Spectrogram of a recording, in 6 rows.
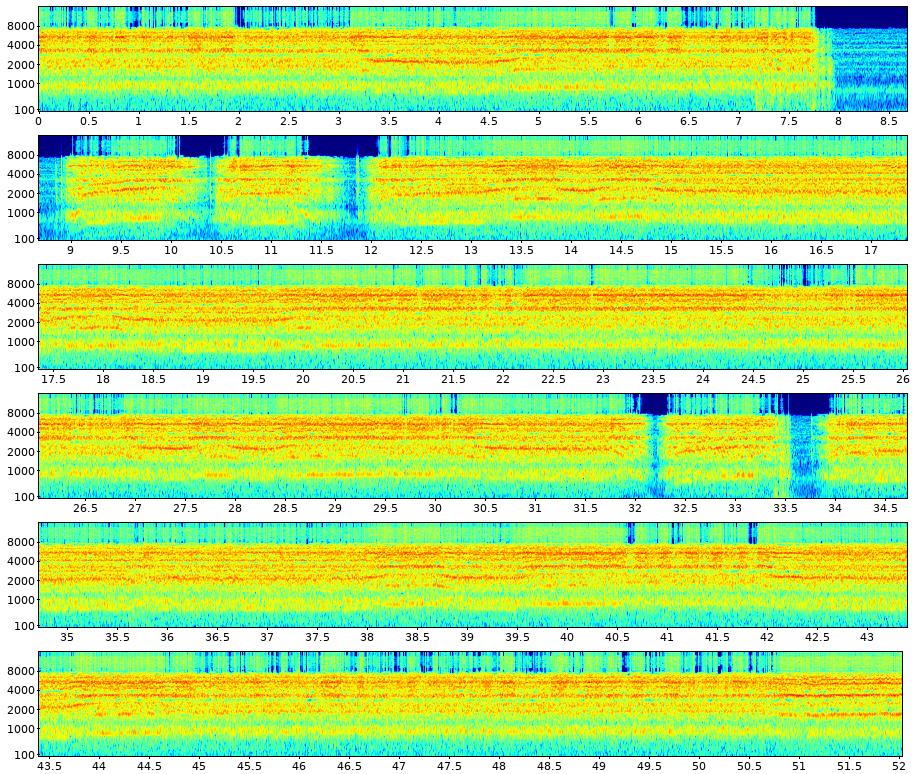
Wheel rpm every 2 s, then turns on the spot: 230, 230, 220, 210, 70, 90, 160, 220, 210, 220, 230, 230, 230, 230, 230, 200, 100, 170, 200, 220, 230, 220, 230, 230, 230, 230.
none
